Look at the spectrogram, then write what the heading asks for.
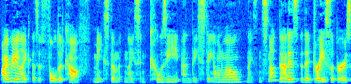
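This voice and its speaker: A woman in her thirties talks through her knitting patterns at a table in a small home studio. Her voice sits slightly high yet drops into heavy, gravelly fry. She explains each technique step by step with an eager, chatty manner. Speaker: knitwear designer presenting her patterns. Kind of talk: casual explanatory video talk.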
